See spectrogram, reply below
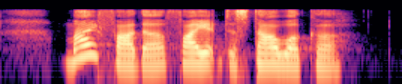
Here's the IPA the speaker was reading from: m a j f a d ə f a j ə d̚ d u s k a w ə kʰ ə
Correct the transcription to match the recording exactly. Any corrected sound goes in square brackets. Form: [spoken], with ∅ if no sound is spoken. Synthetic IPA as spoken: m a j f a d ə f a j ə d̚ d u s [t] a w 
